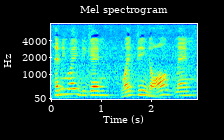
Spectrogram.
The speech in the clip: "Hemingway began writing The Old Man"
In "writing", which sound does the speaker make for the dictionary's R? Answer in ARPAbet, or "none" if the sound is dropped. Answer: W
